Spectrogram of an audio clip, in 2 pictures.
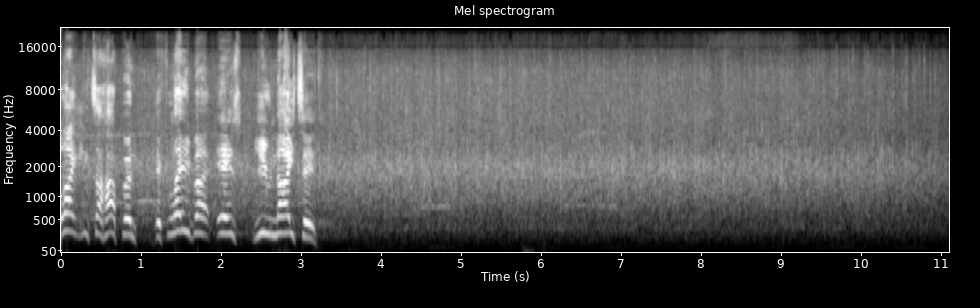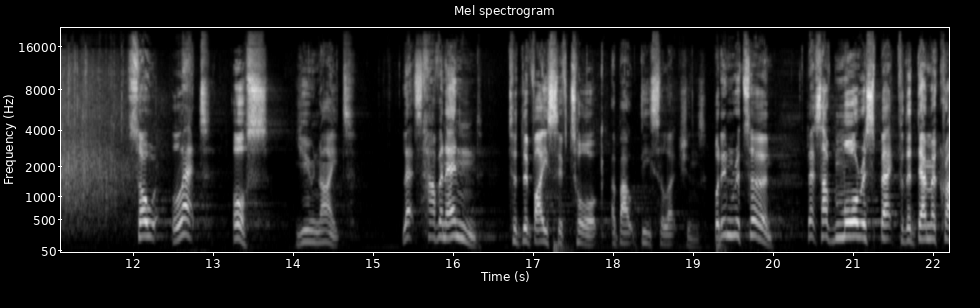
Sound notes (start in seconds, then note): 9.6 applause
